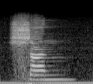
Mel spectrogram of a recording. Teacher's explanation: the Chinese pronunciation of this character is actually shan, the first tone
